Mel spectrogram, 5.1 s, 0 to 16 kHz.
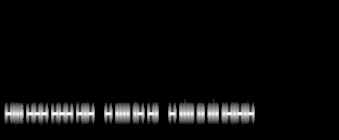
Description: Morse code, heard as a keyed tone, about 46 wpm, 700 Hz. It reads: BOOK THAN THIS.
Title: Sentences from Top 1000 Words - Review Part 3 - 45wpm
